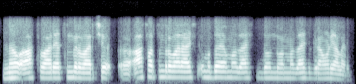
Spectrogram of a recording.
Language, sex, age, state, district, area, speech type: Kashmiri, male, 18-30, Jammu and Kashmir, Ganderbal, rural, conversation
